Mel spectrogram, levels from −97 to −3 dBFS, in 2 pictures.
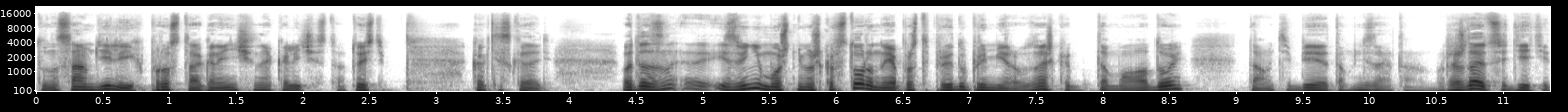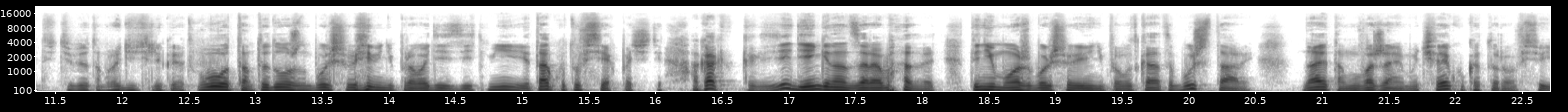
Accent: native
